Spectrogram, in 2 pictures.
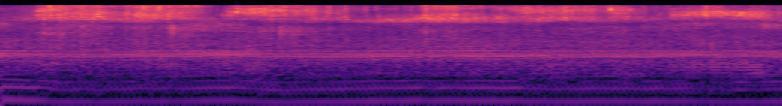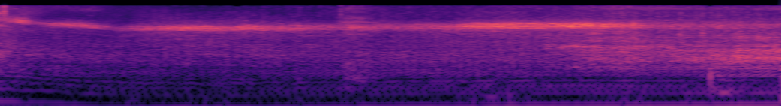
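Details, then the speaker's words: Old two-stroke Flymo Maxi Trim strimmer after carburettor clean and a homemade Scotch-Brite air filter, cutting thick growth: a high buzzy whine that sags briefly under load, then recovers cleanly without stalling; healthy running under load. "so that's working really well we've got a decent amount our there is when we get it in the thick stuff it's not killing it it's holding its own"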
